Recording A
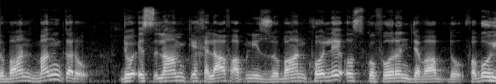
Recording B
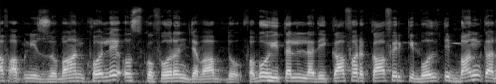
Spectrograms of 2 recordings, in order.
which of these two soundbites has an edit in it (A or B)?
A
